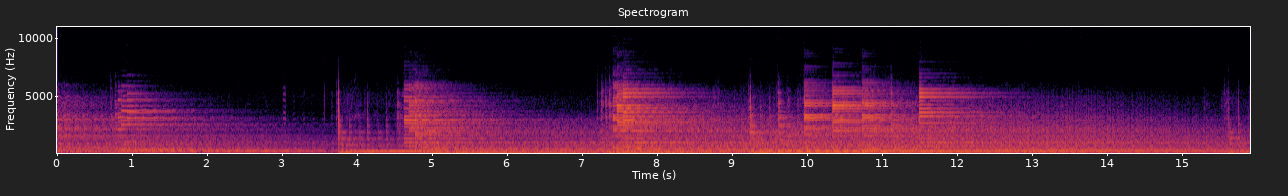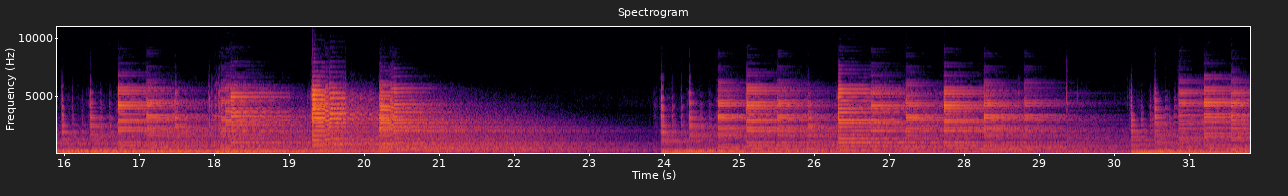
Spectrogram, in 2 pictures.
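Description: Electric guitar played through a TC Electronic Alter Ego X4 delay pedal in its TR Organ oil-can delay mode, with its fixed-speed modulation on the repeats. Chords are struck about four times and each is left to ring out and fade, with a few single notes between.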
